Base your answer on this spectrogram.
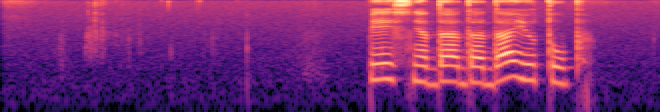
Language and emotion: Russian, neutral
